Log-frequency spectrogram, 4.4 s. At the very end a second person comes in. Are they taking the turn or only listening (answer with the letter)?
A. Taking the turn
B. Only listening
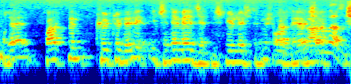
A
